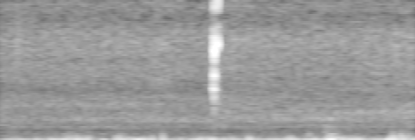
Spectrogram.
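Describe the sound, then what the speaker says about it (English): Steady wind roars and buffets the microphone with a low, continuous rumble, with no other sounds standing out. "it sure is windy up here"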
